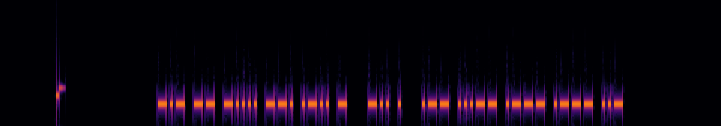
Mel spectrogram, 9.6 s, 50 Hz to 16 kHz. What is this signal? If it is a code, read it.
Morse code, heard as a keyed tone, about 30 wpm, 700 Hz. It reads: KM6GLT DE W3JJU
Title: USA Callsign DE Callsign 30wpm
